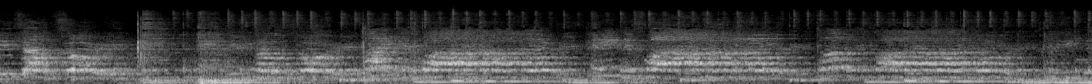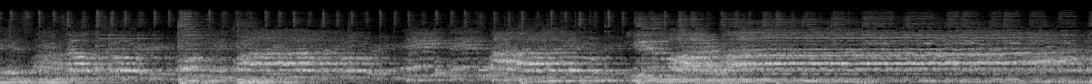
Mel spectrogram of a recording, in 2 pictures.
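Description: Children's musical-theatre ensemble singing together in chorus over a recorded backing track with a bass line, in phrases of held notes.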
